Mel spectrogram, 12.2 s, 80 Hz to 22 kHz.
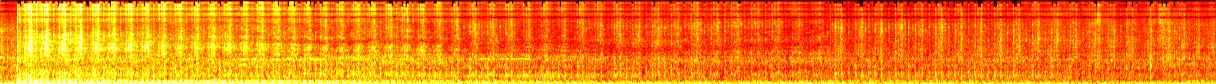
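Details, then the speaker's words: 1963 Chevy Corvair running for the first time in years, creeping in first/second gear on the clutch with no throttle or brakes. A deep, even rumble of about three pulses a second, settling; normal idle. "No throttle. It's weird driving is with no throttle or brake."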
